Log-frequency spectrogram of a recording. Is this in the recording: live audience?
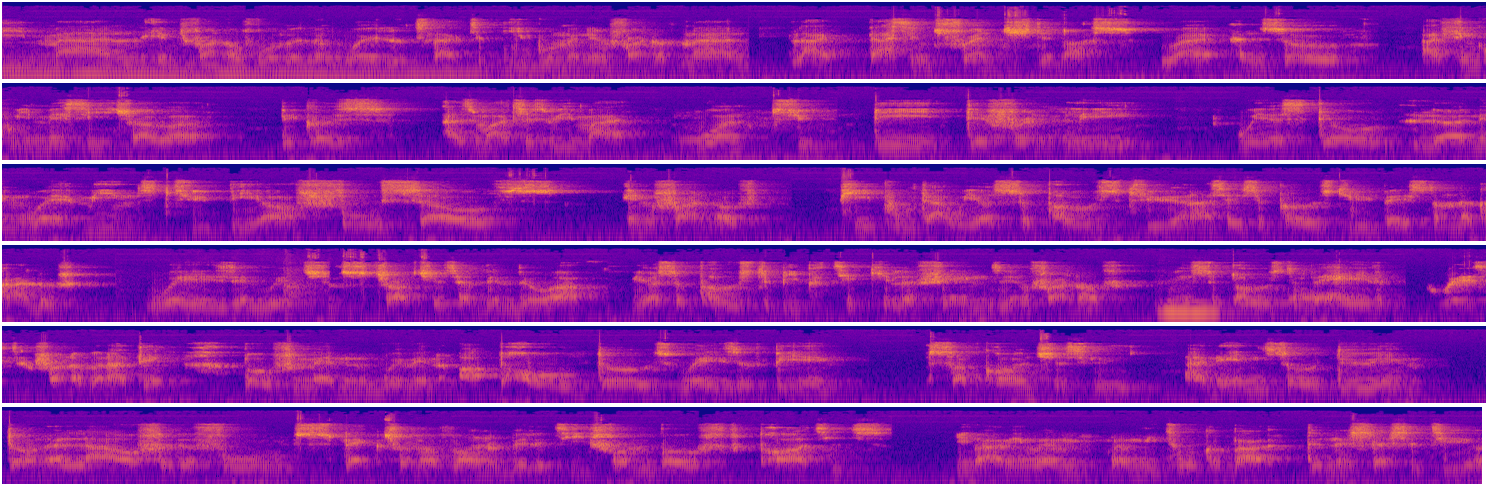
no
